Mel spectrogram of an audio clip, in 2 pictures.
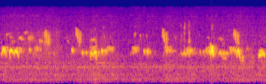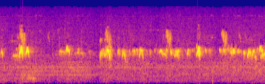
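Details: Several European bee-eaters calling in the Eifel region of Germany, a steady chatter of burry, rolling 'prrup' notes overlapping almost continuously, punctuated by sharper higher chirps, over a quiet outdoor background.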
